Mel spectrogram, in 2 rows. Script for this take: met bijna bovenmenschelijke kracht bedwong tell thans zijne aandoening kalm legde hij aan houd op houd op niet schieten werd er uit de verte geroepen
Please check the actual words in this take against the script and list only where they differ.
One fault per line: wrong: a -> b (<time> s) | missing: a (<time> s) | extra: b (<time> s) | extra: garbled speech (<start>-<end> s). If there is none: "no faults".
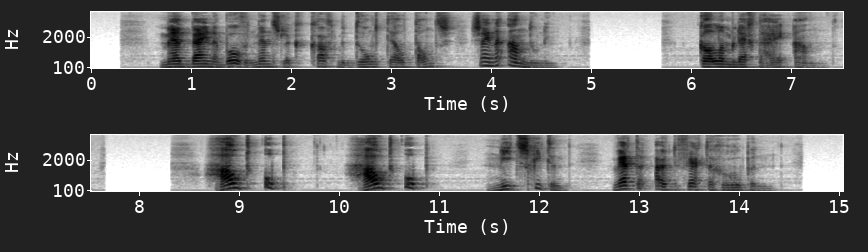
no faults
